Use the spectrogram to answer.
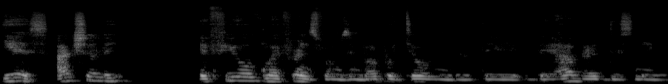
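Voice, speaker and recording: Measured, polite young man from Zambia. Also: medium pitch, slightly rough, far from the mic, low-quality recording. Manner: measured, reflective, polite with "sir". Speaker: dancer guest. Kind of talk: interview conversation.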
